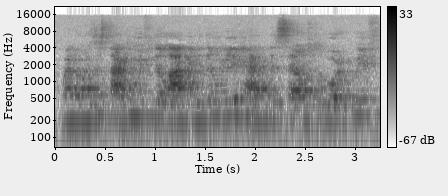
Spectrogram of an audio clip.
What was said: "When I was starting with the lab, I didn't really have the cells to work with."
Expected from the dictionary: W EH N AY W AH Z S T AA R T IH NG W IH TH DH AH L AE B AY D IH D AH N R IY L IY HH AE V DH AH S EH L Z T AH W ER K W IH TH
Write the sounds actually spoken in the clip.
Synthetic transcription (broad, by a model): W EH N AY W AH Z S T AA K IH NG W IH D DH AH L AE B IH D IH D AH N W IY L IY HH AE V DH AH S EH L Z T AH W ER K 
